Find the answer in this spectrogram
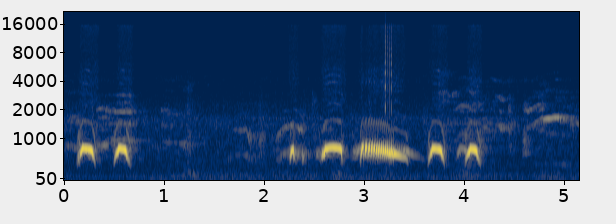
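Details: Lure spotted dove in its daily calling, urging and cooing: paired mellow arched coos, a longer drawn-out coo in the middle, then another pair, with faint rustling between notes.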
